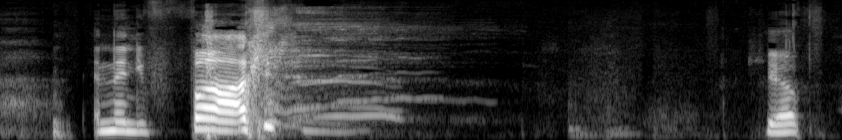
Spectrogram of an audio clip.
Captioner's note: laughs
